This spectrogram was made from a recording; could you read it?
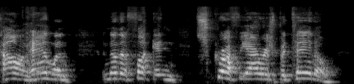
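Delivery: put-on yelling. Retelling being greeted at the firehouse: imitating someone yelling. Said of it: "he's fucking yelling at me".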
